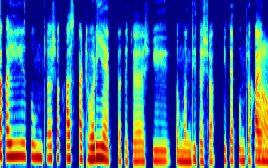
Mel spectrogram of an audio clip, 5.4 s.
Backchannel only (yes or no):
no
